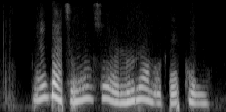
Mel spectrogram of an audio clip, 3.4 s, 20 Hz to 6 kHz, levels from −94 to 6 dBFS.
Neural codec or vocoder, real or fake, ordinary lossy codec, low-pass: codec, 44.1 kHz, 1.7 kbps, Pupu-Codec; fake; Opus, 32 kbps; 5.4 kHz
